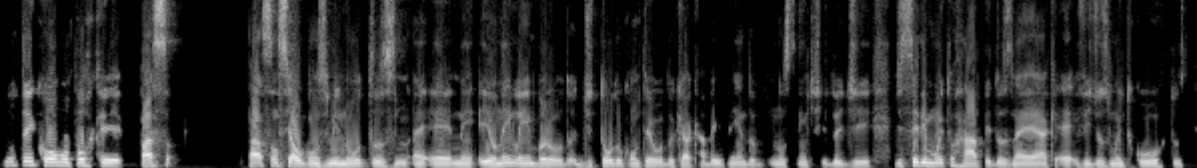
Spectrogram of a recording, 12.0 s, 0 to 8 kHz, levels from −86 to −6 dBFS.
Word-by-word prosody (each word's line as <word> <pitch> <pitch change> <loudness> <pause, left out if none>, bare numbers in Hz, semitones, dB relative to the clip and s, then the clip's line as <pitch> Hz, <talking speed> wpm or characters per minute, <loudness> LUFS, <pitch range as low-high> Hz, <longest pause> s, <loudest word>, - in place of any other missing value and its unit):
Não 160 0 -5
tem 170 -1 +2
como, 155 -2 +4
porque 145 -2 +3 0.2
passam 130 0 +3 0.7
passam-se 140 +1 +2
alguns 125 -1 +3
minutos, 115 -3 +1
m 85 - -3
eh 95 -1 +1
eh, - - +1
nem 110 +5 0
eu 120 +2 +3
nem 135 +4 +2
lembro 115 -6 +1
do - - -5
de 105 +3 -8
todo 125 +3 0
o - - -3
conteúdo 110 -3 -2
que - - -9
eu - - +3
acabei 95 -1 -3
vendo 100 -2 -4
no 100 +1 -3
sentido 105 0 -5
de 105 0 -3 0.2
de 130 - -5
serem 145 +2 +3
muito 135 +2 0
rápidos, 110 -6 -2
né, 110 -1 +1
a - - -1
que - - -9
eh, 100 - -2
vídeos 110 +1 -4
muito 115 -1 -2
curtos. 115 0 -2
115 Hz, 190 wpm, -21 LUFS, 105-130 Hz, 0.7 s, como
